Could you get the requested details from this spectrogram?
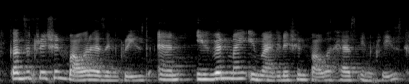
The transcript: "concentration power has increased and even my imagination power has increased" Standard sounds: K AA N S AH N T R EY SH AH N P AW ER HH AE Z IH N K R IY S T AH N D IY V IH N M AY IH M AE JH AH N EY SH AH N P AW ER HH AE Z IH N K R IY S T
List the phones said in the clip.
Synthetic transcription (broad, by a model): K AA N S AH N T R EY SH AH N P AW ER HH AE Z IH N K R IY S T AH N D IY V IH N M AY IH M AE JH AH N EY SH AH N P AW ER HH AE Z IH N K R IY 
